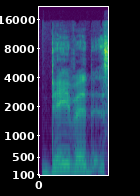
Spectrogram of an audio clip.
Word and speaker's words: D4vd: The vehicle was registered to David Anthony Burke, uh, professionally known as the 20-year-old singer David, spelled with a four.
